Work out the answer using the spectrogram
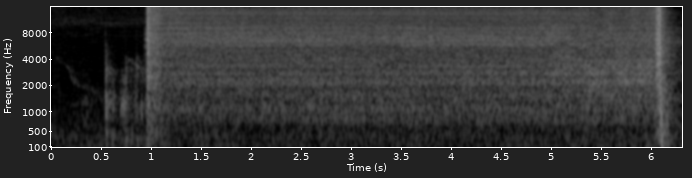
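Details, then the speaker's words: Priming a 4.8 LS engine (1955 Buick Special LS turbo build) with a garden sprayer pressurized to about 20 psi of shop air. A steady high hiss runs about five seconds between two clicks: air leaking from the sprayer's pressure release button. "leaking out this button on the side it's a release button and I don't have it right"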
